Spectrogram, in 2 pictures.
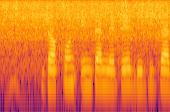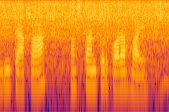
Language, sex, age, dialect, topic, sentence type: Bengali, female, 31-35, Northern/Varendri, banking, statement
